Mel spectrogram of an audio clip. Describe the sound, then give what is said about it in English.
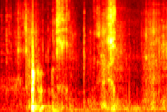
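Crisp crunching of a pizza-flavored snack being bitten and chewed, a sharp first crack followed by a few quieter crunchy chews, with no talking. “Crunch is good.”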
